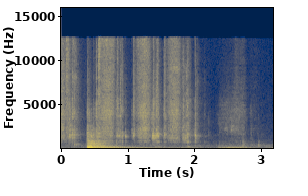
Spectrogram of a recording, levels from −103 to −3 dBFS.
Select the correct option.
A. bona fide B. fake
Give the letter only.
A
